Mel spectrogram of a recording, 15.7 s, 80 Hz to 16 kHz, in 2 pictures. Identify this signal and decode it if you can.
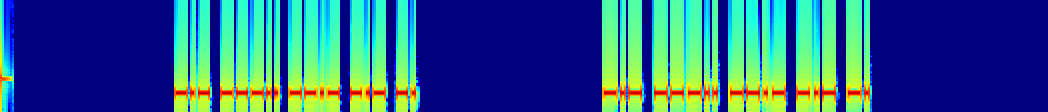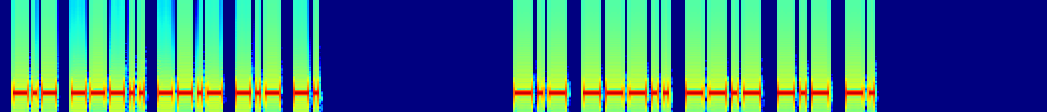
Morse code, heard as a keyed tone, about 34 wpm, 700 Hz. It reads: K8QKN K8QKN K8QKN K8QKN
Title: Speed Racing - USA Call Signs 28wpm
